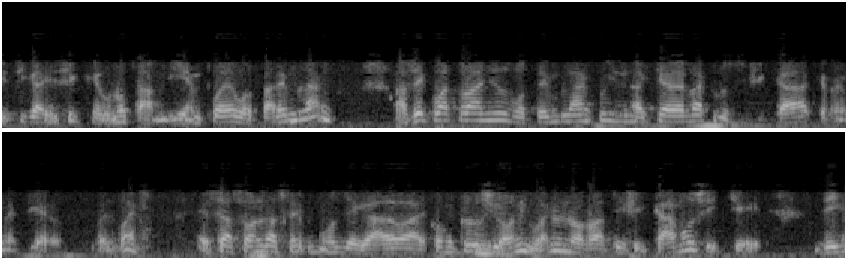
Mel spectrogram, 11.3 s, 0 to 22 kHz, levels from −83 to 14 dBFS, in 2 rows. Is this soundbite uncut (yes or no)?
no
